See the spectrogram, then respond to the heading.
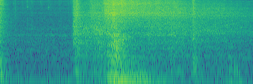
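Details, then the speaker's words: Car with dead, failed MAP sensor (connected harness and vacuum, not solenoid): engine cranks in a short low churning burst and tries to catch but never fires, no start even with throttle; no MAP code stored. "y por más que le acelere no va no va a aprender con ese map porque está bien madreado"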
